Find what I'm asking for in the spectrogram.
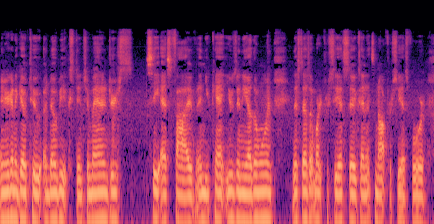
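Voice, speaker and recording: A fairly low male voice at a moderate pace, flat and monotone, against a quiet background. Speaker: YouTube tutorial maker. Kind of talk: screen-recording tutorial. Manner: casual, with many filler words.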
